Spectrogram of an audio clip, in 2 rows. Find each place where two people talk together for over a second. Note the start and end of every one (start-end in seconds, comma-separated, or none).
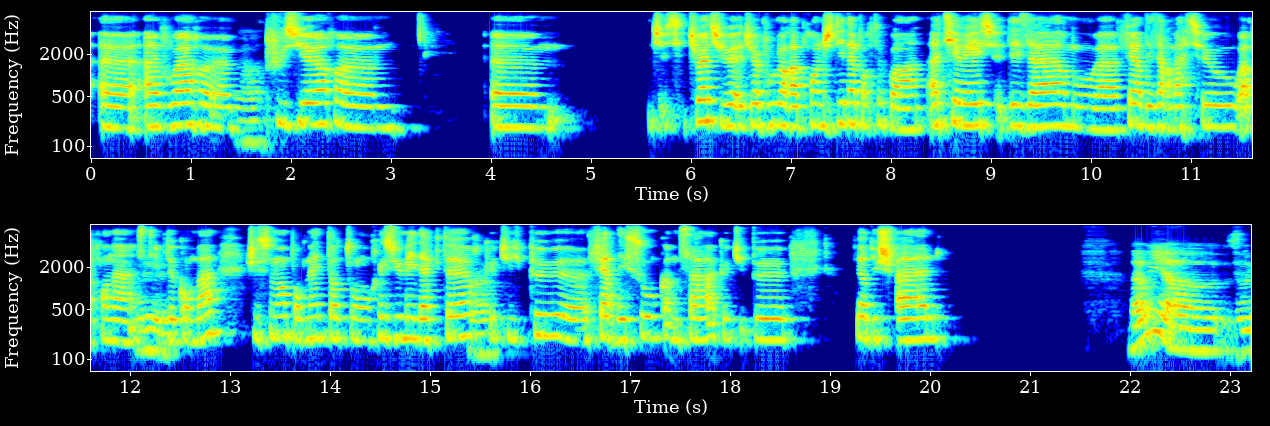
none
